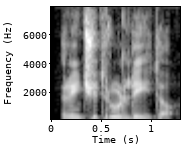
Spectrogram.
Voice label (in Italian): "rincitrullito", crespinese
